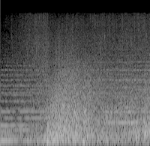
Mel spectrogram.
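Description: Sound effect of a thunderstorm with heavy rain, swelling in about half a second in, over a sustained low musical drone.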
